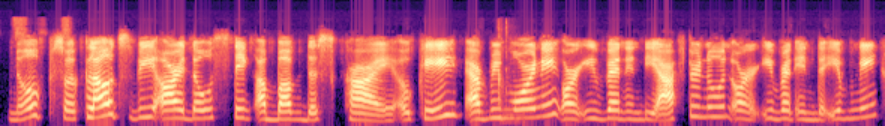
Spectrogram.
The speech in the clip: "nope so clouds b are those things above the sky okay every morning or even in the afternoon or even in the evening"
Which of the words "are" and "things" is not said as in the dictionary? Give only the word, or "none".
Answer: things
